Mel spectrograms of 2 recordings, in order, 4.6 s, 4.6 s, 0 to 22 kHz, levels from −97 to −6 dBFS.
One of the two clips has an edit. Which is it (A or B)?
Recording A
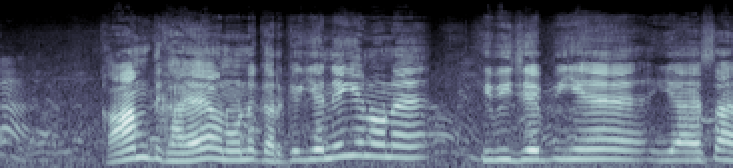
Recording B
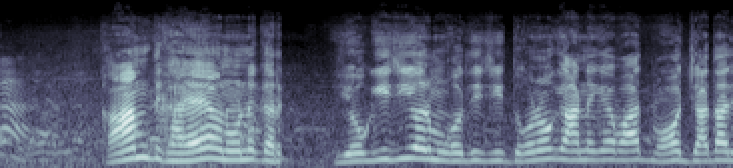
B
